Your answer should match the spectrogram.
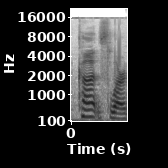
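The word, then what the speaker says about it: Künstler: know how to say his last name Consular Consular that's right and he is a renowned uh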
